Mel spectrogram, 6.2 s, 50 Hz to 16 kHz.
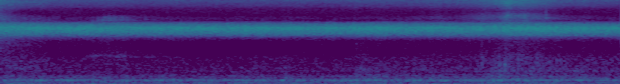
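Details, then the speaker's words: Total Energy Systems Strato-Fan 36" industrial ceiling fan on solid-state variable speed control at low speed: only a soft even rush of air, no motor hum or ticking; running quietly and healthily. "This is definitely bedroom quiet with the solid state variable. Yeah. No kidding. It's dead silent."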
